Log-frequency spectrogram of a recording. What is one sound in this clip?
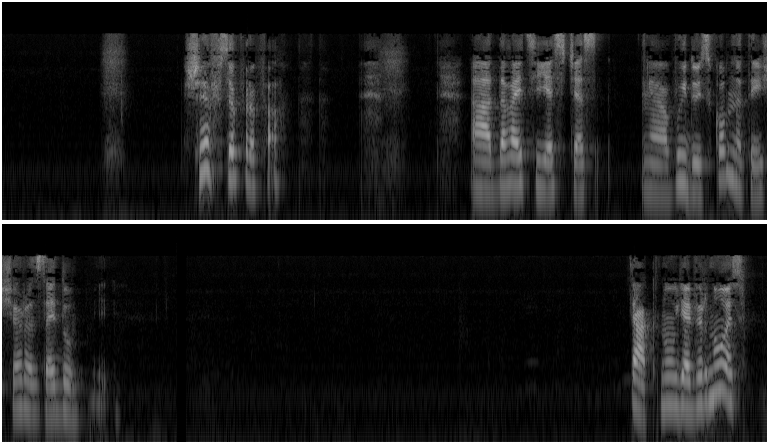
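A young woman speaks calmly and close to a microphone, with pauses.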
